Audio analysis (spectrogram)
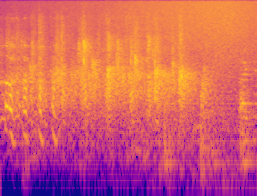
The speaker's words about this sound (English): Oh, you mob like to clap, eh? Next time, clap louder.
